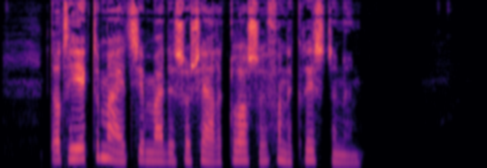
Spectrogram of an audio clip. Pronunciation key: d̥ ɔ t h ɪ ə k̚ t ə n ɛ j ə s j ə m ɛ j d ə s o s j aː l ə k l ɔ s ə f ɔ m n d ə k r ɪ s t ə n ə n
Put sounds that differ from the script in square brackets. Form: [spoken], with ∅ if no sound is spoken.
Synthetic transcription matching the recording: d̥ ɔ t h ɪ ə k̚ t ə [m] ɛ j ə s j ə m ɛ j d ə s o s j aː l ə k l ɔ s ə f ɔ [∅] n d ə k r ɪ s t ə n ə n

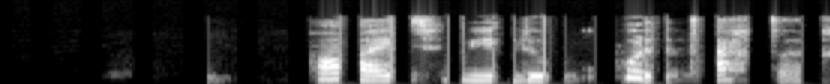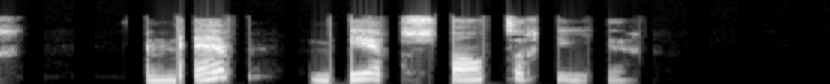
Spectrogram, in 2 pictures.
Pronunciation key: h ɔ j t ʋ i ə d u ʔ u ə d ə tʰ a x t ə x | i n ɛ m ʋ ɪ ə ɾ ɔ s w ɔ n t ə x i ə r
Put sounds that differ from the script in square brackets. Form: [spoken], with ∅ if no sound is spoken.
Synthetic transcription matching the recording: h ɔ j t ʋ i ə d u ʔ u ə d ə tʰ a x t ə x | [ɛ] n ɛ m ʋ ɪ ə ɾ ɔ s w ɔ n t ə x i ə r

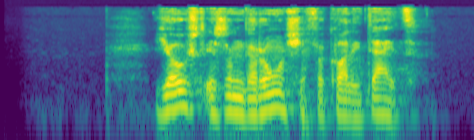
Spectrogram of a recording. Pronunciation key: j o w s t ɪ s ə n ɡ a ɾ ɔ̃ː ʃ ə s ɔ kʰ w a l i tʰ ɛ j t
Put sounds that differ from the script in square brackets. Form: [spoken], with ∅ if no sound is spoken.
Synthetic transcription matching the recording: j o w s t ɪ s ə n ɡ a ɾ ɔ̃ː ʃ ə [f] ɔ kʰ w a l i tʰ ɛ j t

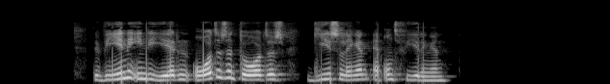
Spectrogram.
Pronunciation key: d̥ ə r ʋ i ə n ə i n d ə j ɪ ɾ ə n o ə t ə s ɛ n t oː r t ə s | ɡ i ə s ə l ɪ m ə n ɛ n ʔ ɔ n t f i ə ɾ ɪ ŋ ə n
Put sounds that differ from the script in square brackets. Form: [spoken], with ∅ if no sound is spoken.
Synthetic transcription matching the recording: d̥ ə [∅] ʋ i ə n ə i n d ə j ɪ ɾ ə n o ə t ə s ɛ n t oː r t ə s | ɡ i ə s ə l ɪ [ŋ] ə n ɛ n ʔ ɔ n t f i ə ɾ ɪ ŋ ə n

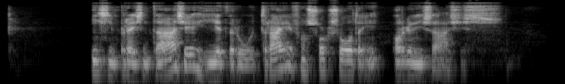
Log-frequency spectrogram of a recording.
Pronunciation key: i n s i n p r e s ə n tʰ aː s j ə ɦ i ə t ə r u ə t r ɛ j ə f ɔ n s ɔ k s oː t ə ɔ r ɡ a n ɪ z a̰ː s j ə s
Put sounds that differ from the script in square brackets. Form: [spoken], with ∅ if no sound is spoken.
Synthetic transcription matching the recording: i n s i n p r e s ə n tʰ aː s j ə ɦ i ə t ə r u ə t r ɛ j ə f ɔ n s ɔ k s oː t ə ɔ r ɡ a n [i] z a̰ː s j ə s

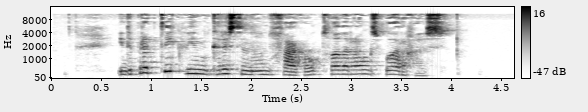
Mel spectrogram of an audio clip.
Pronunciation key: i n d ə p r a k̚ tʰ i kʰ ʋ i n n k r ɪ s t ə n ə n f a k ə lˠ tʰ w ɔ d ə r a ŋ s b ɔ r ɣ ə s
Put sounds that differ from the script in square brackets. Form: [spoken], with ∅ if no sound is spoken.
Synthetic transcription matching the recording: i n d ə p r a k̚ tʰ i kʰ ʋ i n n k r ɪ s t ə n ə n f a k ə lˠ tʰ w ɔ d ə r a ŋ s b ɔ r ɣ ə s

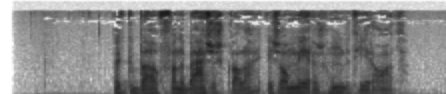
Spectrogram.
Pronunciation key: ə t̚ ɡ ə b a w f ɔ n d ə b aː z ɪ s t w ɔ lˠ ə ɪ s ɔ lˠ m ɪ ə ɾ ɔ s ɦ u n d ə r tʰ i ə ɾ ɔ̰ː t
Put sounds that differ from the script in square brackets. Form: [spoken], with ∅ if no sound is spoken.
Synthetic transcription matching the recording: ə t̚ ɡ ə b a w f ɔ n d ə b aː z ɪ s [k] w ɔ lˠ ə ɪ s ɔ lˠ m ɪ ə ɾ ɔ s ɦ u n d ə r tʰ i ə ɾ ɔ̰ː t

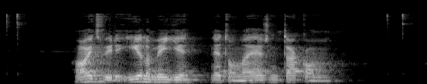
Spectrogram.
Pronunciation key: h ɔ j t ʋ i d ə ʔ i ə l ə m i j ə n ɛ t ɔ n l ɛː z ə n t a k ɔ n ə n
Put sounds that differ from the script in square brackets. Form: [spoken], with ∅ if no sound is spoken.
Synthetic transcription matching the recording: h ɔ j t ʋ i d ə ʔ i ə l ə m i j ə n ɛ t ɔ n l ɛː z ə n t a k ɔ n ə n

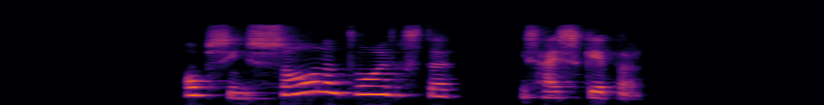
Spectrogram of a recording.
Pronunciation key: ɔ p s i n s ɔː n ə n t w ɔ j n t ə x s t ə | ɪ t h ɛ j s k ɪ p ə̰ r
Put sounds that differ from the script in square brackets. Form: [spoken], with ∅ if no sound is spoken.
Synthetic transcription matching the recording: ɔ p s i n s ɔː n ə n t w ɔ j n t ə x s t ə | ɪ [s] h ɛ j s k ɪ p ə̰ r

